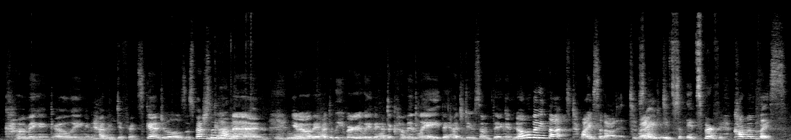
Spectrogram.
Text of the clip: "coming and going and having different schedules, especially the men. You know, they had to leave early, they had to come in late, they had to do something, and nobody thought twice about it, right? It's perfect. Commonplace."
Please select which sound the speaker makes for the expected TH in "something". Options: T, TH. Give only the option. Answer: TH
